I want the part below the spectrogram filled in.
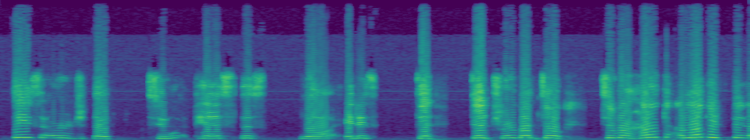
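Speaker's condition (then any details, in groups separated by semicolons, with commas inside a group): Cerebral palsy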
